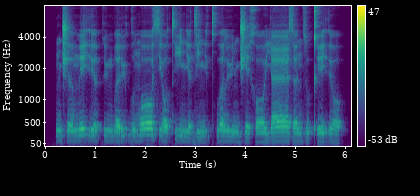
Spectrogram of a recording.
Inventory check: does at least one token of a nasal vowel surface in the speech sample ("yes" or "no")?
no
